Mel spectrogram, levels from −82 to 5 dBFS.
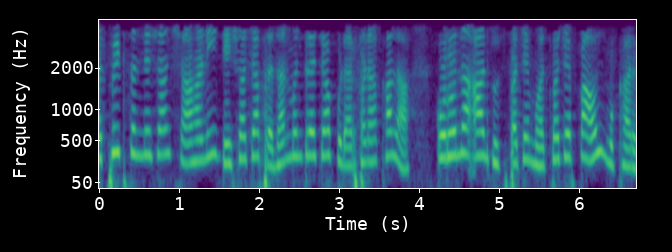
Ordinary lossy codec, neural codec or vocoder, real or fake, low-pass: MP3, 24 kbps; autoencoder, 48 kHz, 32 numbers a frame, DAC-VAE, trained on Japanese speech; fake; 3.6 kHz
